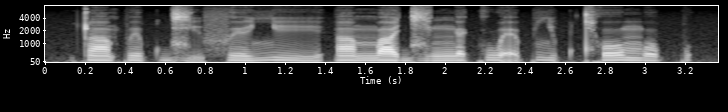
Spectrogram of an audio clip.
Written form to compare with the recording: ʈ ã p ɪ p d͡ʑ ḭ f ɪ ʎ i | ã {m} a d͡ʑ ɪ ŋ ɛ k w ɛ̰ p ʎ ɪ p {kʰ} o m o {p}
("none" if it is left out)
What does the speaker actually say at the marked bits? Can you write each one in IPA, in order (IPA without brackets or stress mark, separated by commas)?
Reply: m, cʰ, p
